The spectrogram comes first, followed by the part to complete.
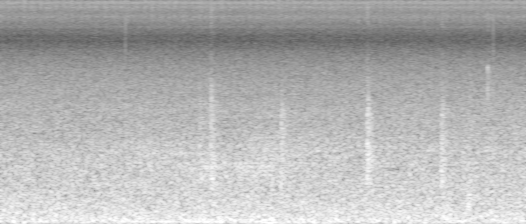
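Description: Four soft taps, about a second apart, over steady room hiss.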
